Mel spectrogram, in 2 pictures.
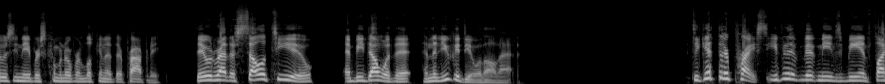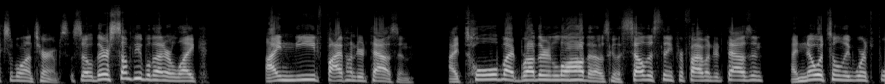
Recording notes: This was a live class recorded.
